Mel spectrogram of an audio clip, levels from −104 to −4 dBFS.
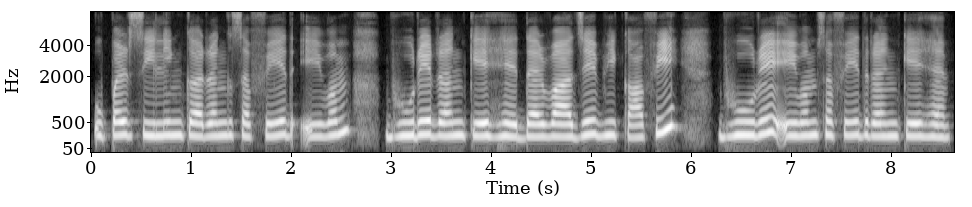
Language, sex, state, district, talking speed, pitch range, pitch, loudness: Hindi, female, Jharkhand, Ranchi, 130 wpm, 235-255 Hz, 245 Hz, -16 LUFS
